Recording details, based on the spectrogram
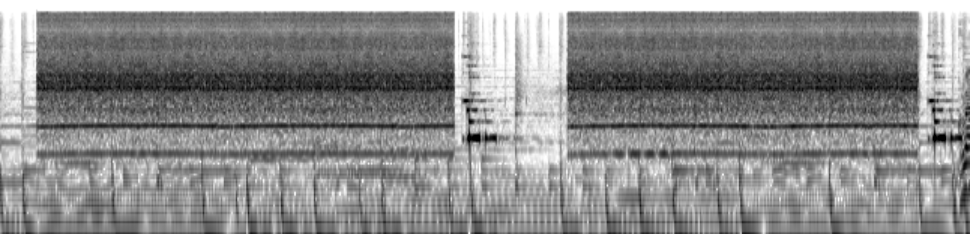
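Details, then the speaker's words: Simulated surgical bone saw in a VR total knee replacement simulator, resecting the tibial plateau through a cutting guide: steady high buzzing in long bursts with brief pauses over background music. "okay now I can use the bone saw to resect the tibial plateau so it'll we'll be able to cut in in this guide"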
